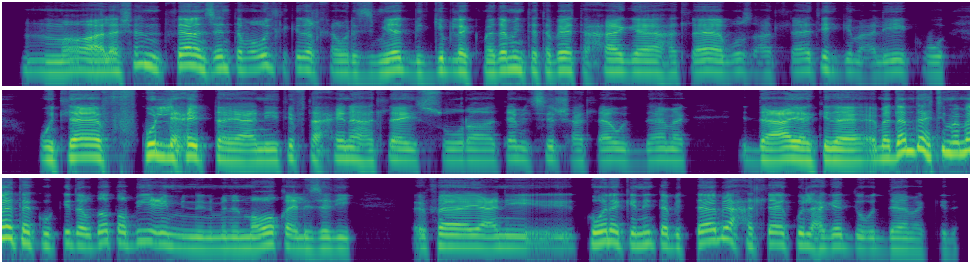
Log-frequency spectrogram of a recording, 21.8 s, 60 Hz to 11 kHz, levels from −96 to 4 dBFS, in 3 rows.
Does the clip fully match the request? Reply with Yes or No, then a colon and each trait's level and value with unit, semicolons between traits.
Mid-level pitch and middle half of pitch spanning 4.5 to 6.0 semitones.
No: medium, 150 Hz; average, 3.9 semitones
